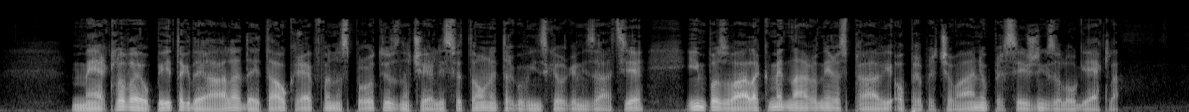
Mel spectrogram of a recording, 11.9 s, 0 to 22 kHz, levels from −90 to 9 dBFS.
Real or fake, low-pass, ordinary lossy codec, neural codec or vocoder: fake; 19.8 kHz; MP3, 48 kbps; vocoder, 48 kHz, 128 mel bands, Vocos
